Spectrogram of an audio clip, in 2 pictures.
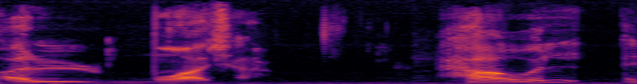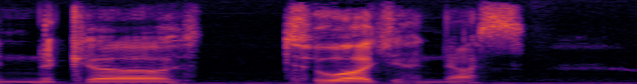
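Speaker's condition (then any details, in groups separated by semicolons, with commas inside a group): Stuttering; control program at Irada Club, then program with speech therapist, past relapses; prolonged sounds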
